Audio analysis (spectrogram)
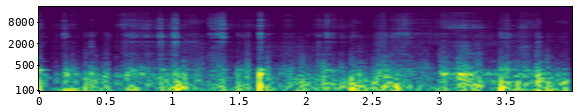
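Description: Fingernails scratch and tap the side of a single red Shasta cola aluminum can, hollow and held horizontally against the microphone. The result is a dense run of close, scratchy taps and scrapes with a heavy low thud and brief bright flecks. Each tap dies away almost instantly with no ringing.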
